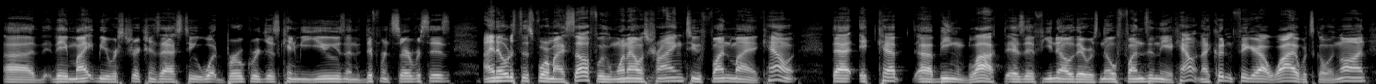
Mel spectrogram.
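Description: A man's voice: mid-range voice, a little fast, fairly bright tone, dry recording. Chatty New York-accented man, dry sound. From Jamaica, raised in New York. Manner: conversational, rambling with fillers and restarts. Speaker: podcast host. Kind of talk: casual solo podcast monologue.

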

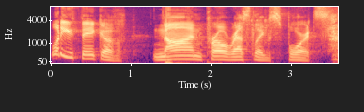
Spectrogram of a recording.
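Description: A man's voice: medium pitch, big pitch swings, slow, sharp tone. A man co-hosting a casual game review show, joking, poking fun at himself and wandering off on tangents. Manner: jokey, self-deprecating, digressive. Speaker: podcast co-host.

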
